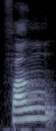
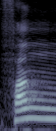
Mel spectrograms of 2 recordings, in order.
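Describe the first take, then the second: No difference in how they are said.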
